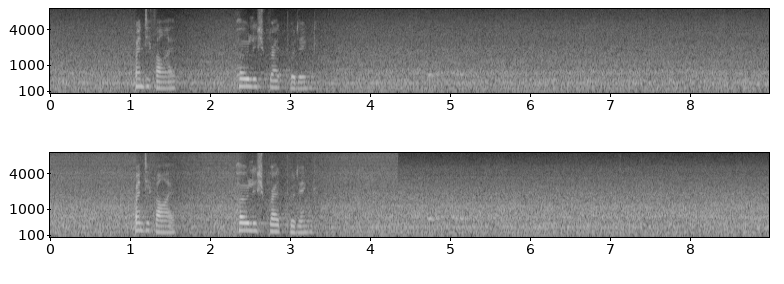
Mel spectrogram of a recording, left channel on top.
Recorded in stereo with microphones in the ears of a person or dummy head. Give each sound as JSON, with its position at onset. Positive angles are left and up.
{"t": 1.1, "sound": "a woman speaking", "side_deg": -60, "distance_m": 1.5}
